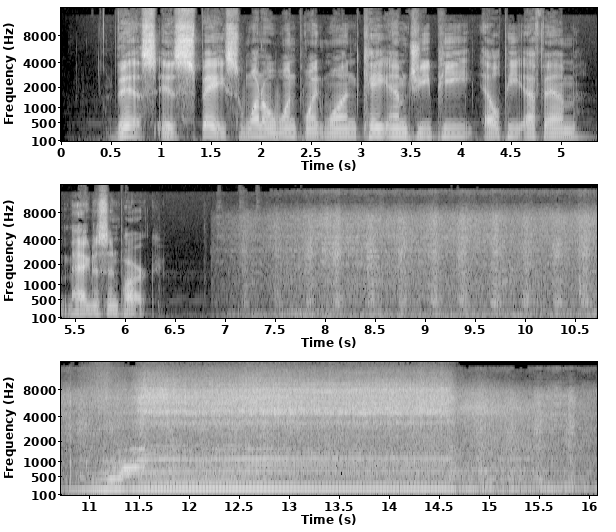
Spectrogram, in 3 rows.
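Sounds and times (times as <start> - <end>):
speech: 0.5 - 6.4
hissing chugging steam machinery: 6.9 - 16.0
steamboat whistle blowing: 10.5 - 16.0.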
